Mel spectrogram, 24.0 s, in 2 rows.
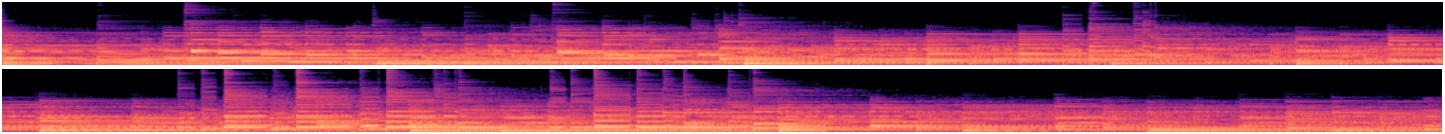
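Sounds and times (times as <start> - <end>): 
guitar cover: 0.0 - 24.0
piano cover: 0.0 - 24.0.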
